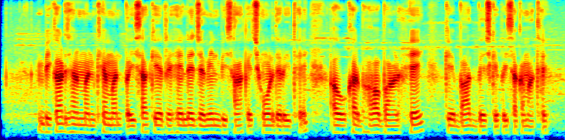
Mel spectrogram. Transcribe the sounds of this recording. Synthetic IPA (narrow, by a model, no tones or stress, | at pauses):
bikaɾd͡ʒʱənmənkʰemənpəɪsakeɾəɦeled͡ʒəmiːnbisaɦket͡ʃʰoːɽd̪eɾəit̪ʰḛɔ̰ːɾoːkʰəɾbʱaːbaːɽhe | kebaːd̪beːt͡ʃkepəɪsakəmat̪ʰeː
